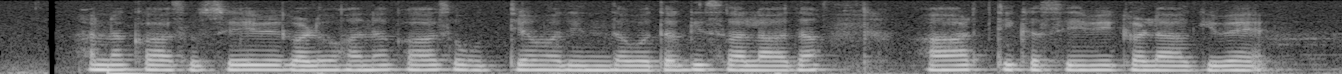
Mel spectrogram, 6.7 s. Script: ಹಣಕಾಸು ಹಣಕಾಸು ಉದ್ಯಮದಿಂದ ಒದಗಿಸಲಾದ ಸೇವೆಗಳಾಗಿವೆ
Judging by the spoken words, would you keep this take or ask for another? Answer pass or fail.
fail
